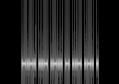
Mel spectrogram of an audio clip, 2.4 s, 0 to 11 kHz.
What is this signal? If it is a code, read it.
Morse code, heard as a keyed tone, about 51 wpm, 700 Hz. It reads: CULTURE
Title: Seven Letter Words - 50wpm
